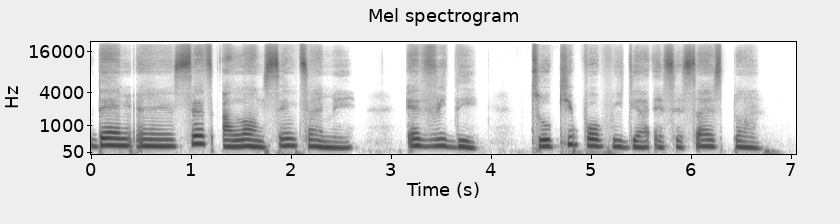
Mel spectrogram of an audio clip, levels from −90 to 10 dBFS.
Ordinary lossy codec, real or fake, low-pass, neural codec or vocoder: none; fake; none; autoencoder, 48 kHz, 32 numbers a frame, DAC-VAE, trained on Japanese speech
